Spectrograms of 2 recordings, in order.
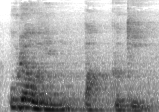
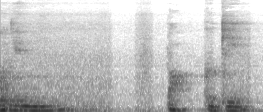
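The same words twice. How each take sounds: First: The phrase is said at a plain, short length. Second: The sounds of the phrase are drawn out long. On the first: The speaker calls it wrong. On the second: The speaker calls it right.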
